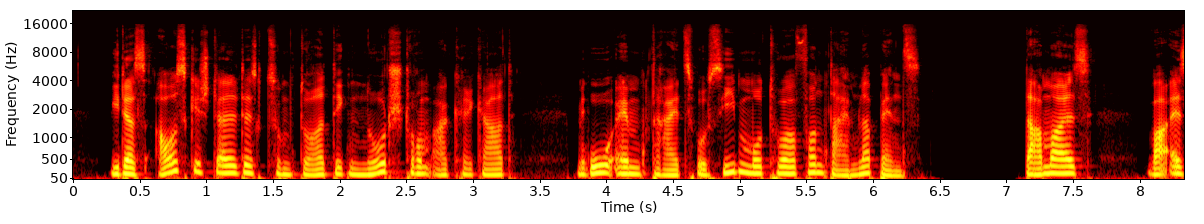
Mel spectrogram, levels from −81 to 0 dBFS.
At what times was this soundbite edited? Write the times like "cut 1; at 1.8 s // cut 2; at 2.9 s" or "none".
cut 1; at 1.4 s // cut 2; at 3.9 s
